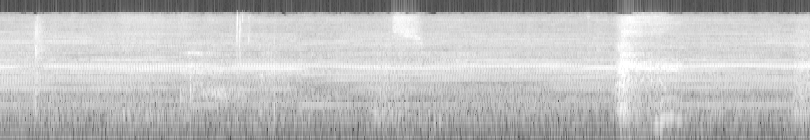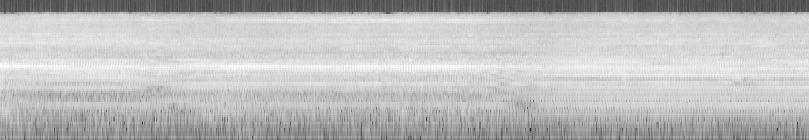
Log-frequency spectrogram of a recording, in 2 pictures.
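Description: Electric pet grooming clippers running with a steady hum while trimming the hair on a miniature schnauzer's head and ear. A brief, sharp, louder noise comes about six seconds in.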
